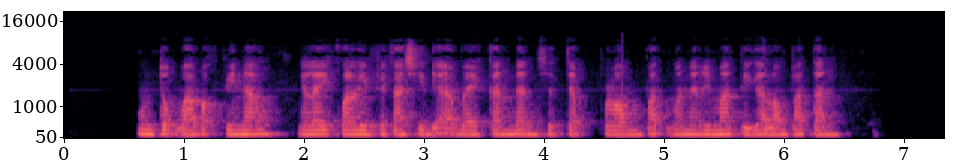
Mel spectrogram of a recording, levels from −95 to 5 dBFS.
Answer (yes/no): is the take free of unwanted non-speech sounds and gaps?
yes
